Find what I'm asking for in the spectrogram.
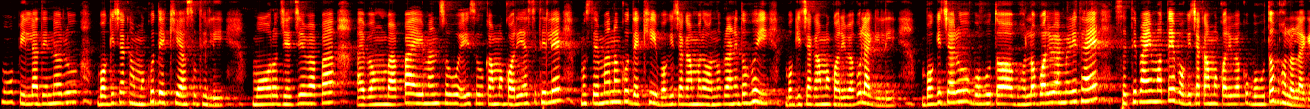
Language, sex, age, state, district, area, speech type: Odia, female, 30-45, Odisha, Jajpur, rural, spontaneous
